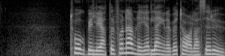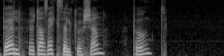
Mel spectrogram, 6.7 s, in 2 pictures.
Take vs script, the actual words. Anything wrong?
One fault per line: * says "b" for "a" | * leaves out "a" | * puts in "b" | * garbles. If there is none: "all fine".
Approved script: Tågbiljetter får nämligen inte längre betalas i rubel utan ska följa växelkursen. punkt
* leaves out "inte"
* leaves out "ska följa"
